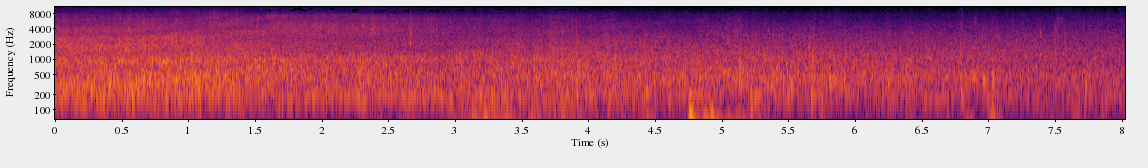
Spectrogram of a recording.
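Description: Rushing water of a mountain stream, a steady rush that slowly grows fainter. A low thump about five seconds in, and a smaller one near seven seconds.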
